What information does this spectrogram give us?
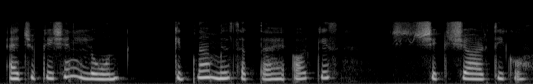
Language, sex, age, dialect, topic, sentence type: Hindi, female, 18-24, Garhwali, banking, question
